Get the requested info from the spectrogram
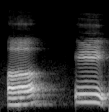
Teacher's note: अ म्हटल्यानंतर इ म्हणत आहे जिभेच्या कडा उचलल्या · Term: तालव्य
